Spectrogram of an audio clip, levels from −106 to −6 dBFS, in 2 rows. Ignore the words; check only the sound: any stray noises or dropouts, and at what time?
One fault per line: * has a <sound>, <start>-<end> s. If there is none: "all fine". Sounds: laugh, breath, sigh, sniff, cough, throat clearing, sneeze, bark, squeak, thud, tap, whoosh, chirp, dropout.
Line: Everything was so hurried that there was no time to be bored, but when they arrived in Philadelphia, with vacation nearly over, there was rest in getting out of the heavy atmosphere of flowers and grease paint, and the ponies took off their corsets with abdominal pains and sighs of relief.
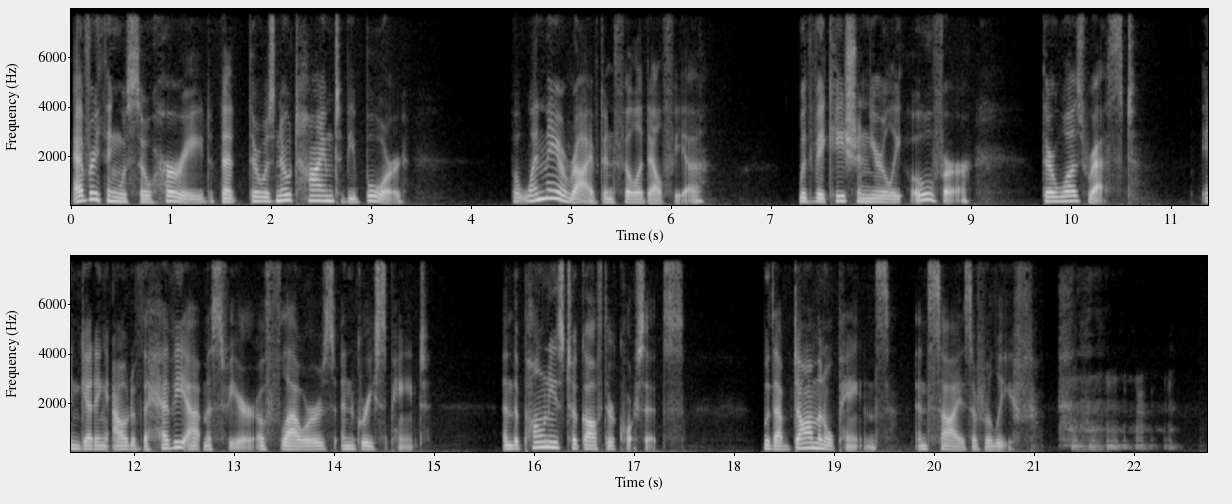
* has a laugh, 21.2-22.5 s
